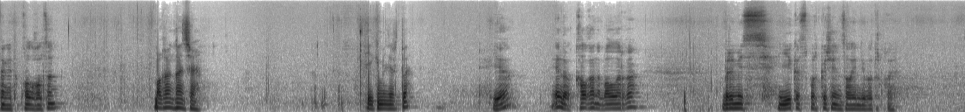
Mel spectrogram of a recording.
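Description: A young man speaks calmly and earnestly, close by.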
